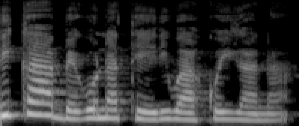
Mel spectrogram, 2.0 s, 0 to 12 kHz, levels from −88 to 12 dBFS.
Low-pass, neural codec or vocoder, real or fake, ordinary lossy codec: none; none; real; none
